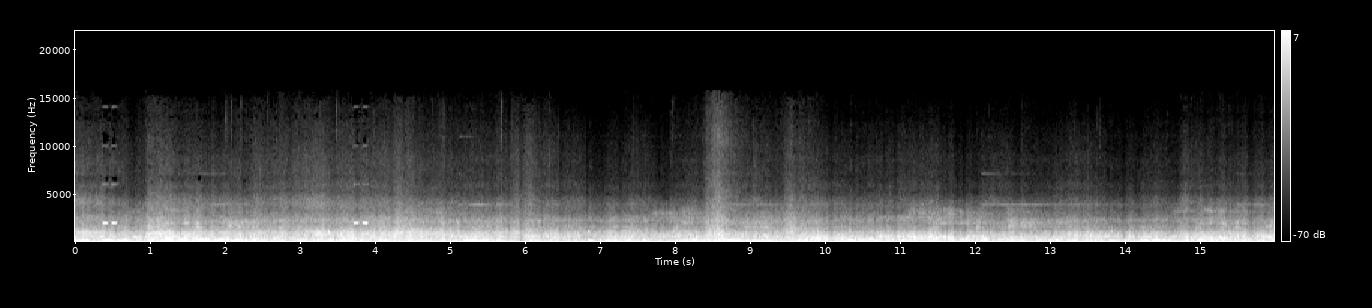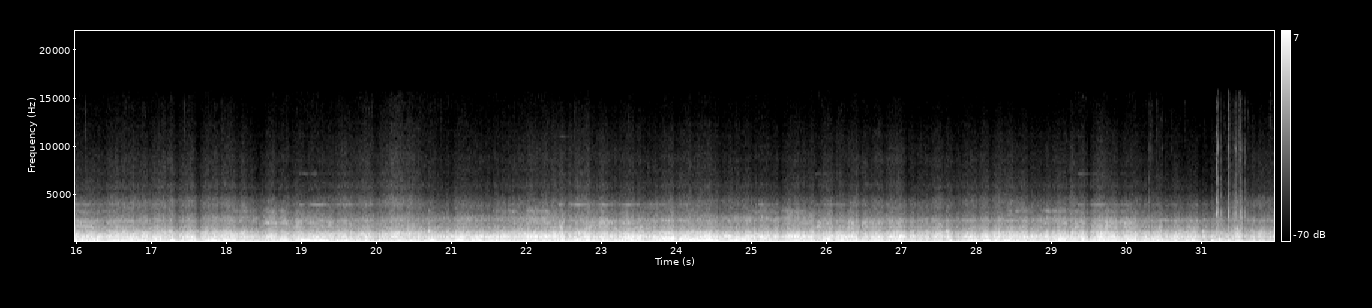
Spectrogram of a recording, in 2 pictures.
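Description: Car interior driving noise: a steady low rumble of tyres on the road with the engine humming, its pitch wavering slightly with speed.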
